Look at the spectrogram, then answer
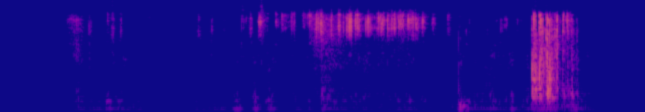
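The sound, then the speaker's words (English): Dice rattle as they are shaken in a hand or cup for a few seconds for an attunement roll, then tumble out with a louder clattering burst at the end. Fairly quiet, with no voices. “May I use one of our? Go for it. One of our dice.”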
